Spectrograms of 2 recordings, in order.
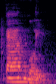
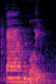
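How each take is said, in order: First: It is said with two syllables. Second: It is said with two syllables.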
